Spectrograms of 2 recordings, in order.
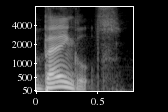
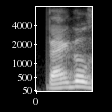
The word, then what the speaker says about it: Bengals: you think that's bad you should hear phil yates pronounce the football team in cincinnati he calls them the bangles every every time i see his clips when he's talking about like but bengals is like like americans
